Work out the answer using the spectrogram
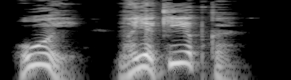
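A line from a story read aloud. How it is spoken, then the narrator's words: Exclaimed. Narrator (Russian): воскликнула Нелл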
